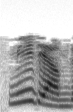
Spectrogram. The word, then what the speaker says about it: medium: 处在中间的物质通常就是媒介物，所以 medium 的意思就是媒介物、工具或者是媒体。注意字母 e 的发音是长的 e，而字母组合 iu 的发音是 ear。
